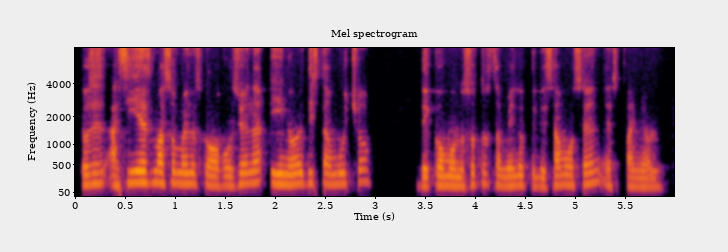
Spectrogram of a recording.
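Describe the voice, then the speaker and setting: Mellow-voiced teacher explaining patiently. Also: male voice, a little high, steady tone, fairly quick, no room sound. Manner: patient explaining, with fillers and restarts. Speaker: English teacher. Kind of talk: online lesson.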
